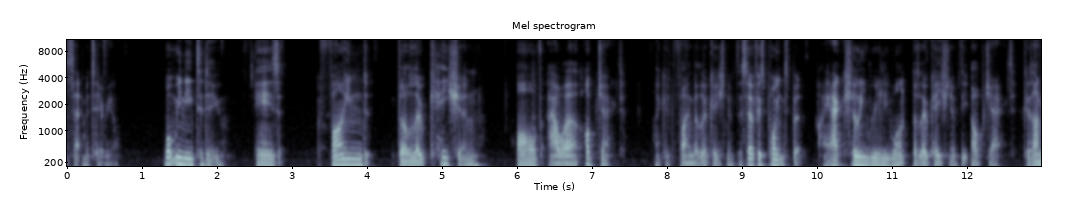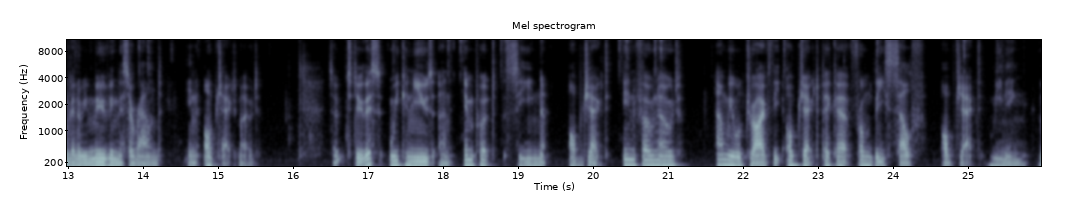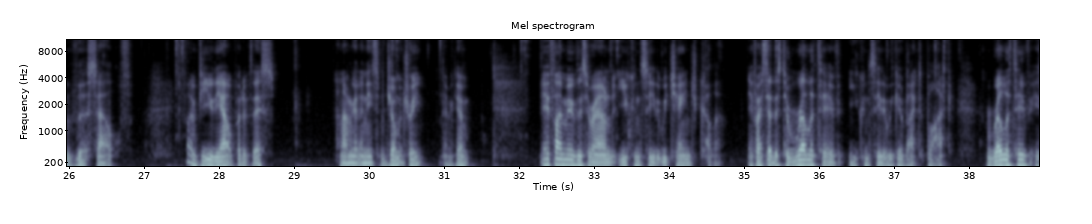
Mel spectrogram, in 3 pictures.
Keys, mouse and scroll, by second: 0.3 click, 1.1 middle click, 6.0-6.8 ctrl+middle drag, 13.0 g, 15.8 middle click, 16.3-16.7 scroll up 2, 16.5 middle click, 17.0 shift+a, 21.3-21.7 scroll up 3, 21.7-22.1 middle drag, 22.4-24.8 drag, 27.3 ctrl+shift+click, 28.9 Left, 29.0 ctrl+right click, 29.1-29.4 scroll down 2, 29.3-29.8 middle drag, 30.2 ctrl+shift+click, 31.1 shift+middle click, 31.9 click, 32.2 g, 35.2 click, 36.9 g.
